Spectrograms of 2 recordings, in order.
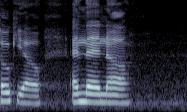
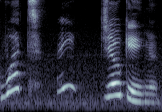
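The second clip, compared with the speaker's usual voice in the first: high incredulous what; shocked disbelief; 9 semitones higher, slower than usual. Retold or imitated. To the viewers about the sea monster, shocked disbelief. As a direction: squeak out the disbelief. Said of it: "I was like".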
